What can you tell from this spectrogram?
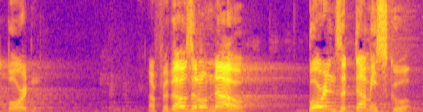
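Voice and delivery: ordinary talk, nothing marked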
